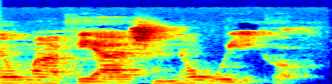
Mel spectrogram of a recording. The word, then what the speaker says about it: OUIGO: que é o wigle o wigle É assim que se pronuncia em espanhol é já as pessoas estão pronunciando de muitas formas diferentes porque o nome francês né prpria a própria empresa fala Wi go mas já ouvimos Wi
